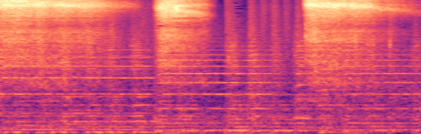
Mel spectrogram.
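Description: Cartoon hissing puffs of air, three bursts (long, short, long), over steady background music.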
